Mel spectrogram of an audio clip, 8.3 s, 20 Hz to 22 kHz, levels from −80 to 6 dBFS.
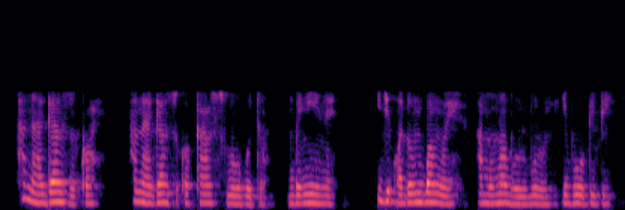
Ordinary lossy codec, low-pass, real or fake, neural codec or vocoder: none; 3.6 kHz; fake; codec, 16 kHz, 4 kbps, FreqCodec, smaller model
